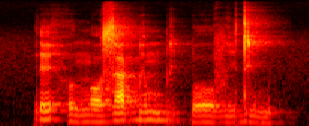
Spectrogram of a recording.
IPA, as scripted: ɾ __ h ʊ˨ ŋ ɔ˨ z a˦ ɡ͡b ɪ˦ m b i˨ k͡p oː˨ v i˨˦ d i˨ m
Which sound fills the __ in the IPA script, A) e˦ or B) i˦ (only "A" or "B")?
A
